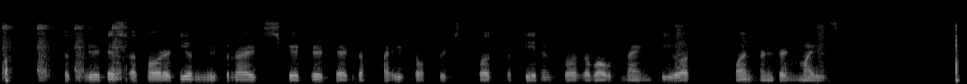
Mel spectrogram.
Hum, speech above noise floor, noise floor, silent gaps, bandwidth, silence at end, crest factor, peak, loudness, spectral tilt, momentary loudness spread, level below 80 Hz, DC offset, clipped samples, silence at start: none; 43 dB; -80 dBFS; none; 8.6 kHz; 0.05 s; 24 dB; -14 dBFS; -38 LUFS; -4.5 dB/octave; 9 LU; -82 dBFS; under 0.1%; under 0.1%; 0 s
